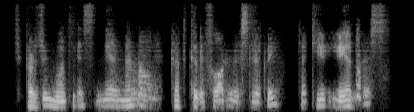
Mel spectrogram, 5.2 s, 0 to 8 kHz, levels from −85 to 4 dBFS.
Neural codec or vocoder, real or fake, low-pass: codec, 44.1 kHz, 0.9 kbps, DAC; fake; 7.2 kHz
